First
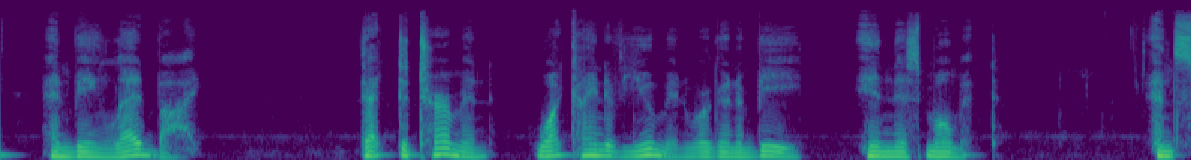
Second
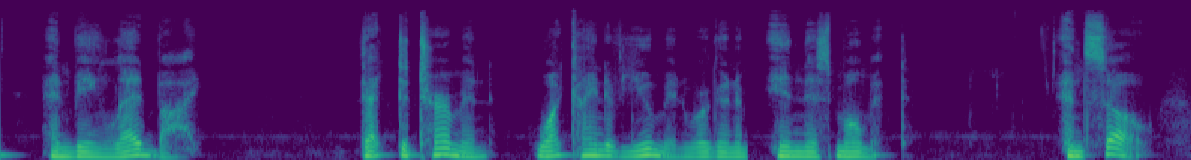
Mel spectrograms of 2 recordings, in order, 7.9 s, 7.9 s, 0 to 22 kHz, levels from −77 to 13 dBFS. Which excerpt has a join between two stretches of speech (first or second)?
second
